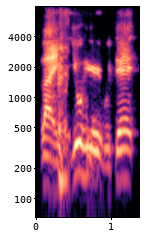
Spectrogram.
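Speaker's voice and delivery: ordinary delivery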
